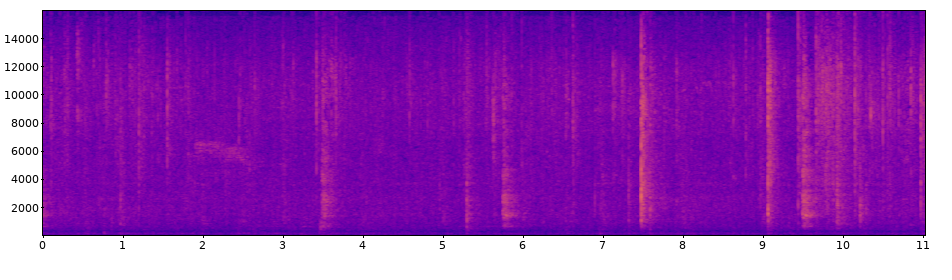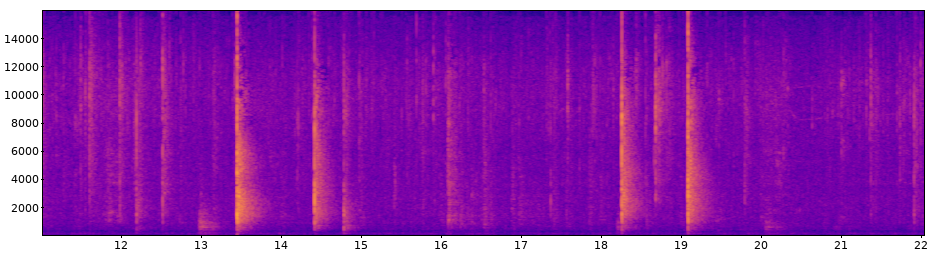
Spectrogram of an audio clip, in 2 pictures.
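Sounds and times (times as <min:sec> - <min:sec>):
logs crackling in fireplace: 0:00.0 - 0:22.0
sharp snaps and pops of fire: 0:00.0 - 0:22.0.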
